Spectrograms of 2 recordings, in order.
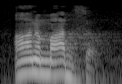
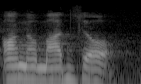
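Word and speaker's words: Onomazo (ὀνομάζω): Now you have to say it like the dude on the internet. Onomazo. See, I figured out to speak Greek, you have to end with that sound no matter all.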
